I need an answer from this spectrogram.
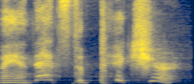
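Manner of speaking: overcome, voice rising in tears; weeping. Retold or imitated. Pastor recalling weeping at the adoption, choked up. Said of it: "And I'm just weeping".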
